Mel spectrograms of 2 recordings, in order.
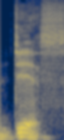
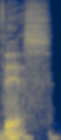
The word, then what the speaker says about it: this: Most people say tink instead of think or dis instead of this. So for 7 days, I focused only on that one sound.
